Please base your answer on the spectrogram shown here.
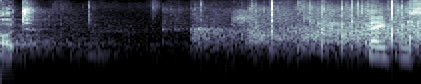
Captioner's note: applause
